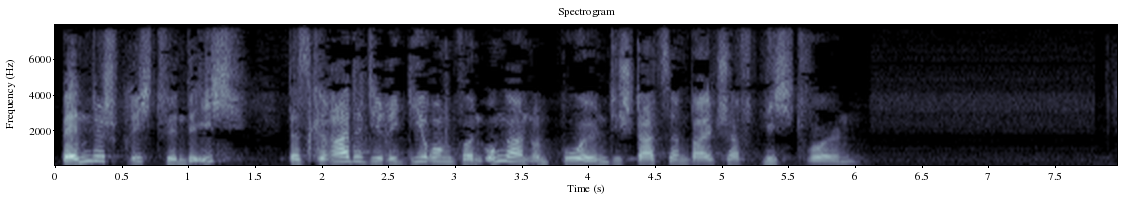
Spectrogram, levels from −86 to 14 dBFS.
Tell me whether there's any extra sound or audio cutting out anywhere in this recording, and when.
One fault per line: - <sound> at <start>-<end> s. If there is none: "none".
none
